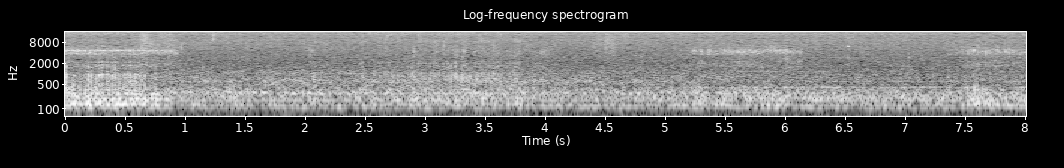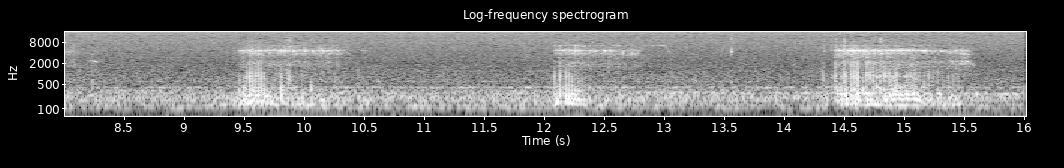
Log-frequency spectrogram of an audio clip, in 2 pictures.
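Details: Quiet snoring during sleep: soft, rhythmic rasping breaths recurring every few seconds, with a purr-like quality.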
